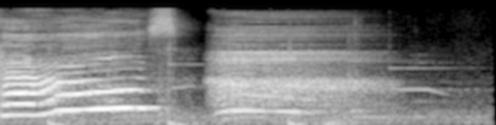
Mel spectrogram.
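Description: A woman's wordless, exaggerated vocal sounds: a drawn-out 'ooh' rising in pitch, a quick sharp gasp of breath about a second in, then a breathy, voiced exhale that fades out.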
